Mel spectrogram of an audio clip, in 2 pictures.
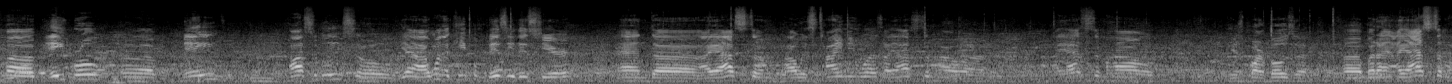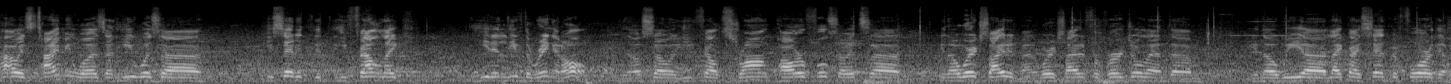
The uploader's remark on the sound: Post Press Conference. Full Post Fight Press Conference.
